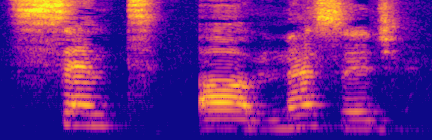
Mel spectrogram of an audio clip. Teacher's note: the N cancels the T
